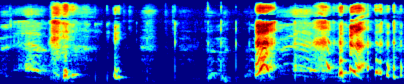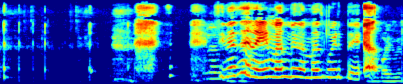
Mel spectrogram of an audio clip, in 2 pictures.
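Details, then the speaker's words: Woman with hiccups lasting about half an hour despite remedies (water, breath-holding): abrupt sharp vocal catches among laughter and brief speech. "Ay, David, ya no se me quita con nada."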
